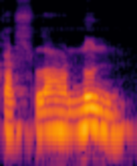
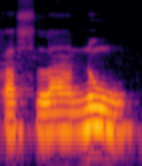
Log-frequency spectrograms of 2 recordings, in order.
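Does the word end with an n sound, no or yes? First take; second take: yes; no. First: The word ends with an added n sound. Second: The word ends on a vowel without n. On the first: The speaker calls it wrong. "Tidak boleh kita baca kaslanun" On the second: The speaker calls it right. "cara membaca yang benar adalah kaslanu"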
